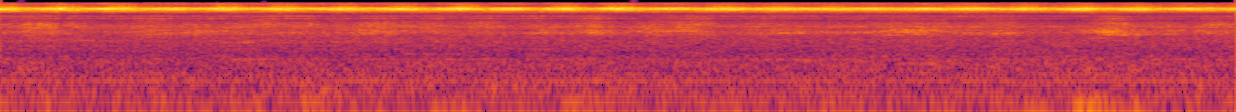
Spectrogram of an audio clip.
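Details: Crickets at night: a steady, piercing high trill runs unbroken throughout, with softer, lower chirping phrases rising and fading beneath it.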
